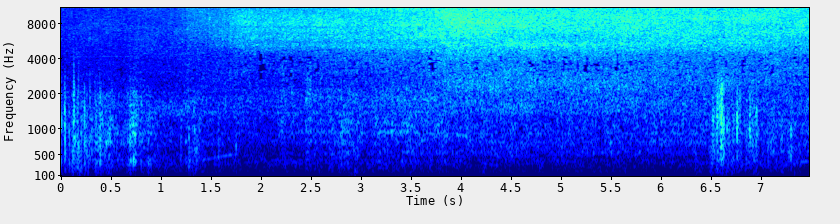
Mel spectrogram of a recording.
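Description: Heavy rain coming down, a steady hiss that swells over the first two seconds and then holds, with a few sharp close taps in the first second and again near the end.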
